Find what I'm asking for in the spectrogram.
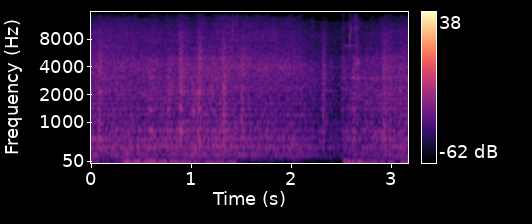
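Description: A long, heavy freight train rolls steadily through the Trainz railroad simulator, producing a continuous wheel-and-rail rumble with faint clicking. A brief dip comes near the end before the rumble swells back.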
